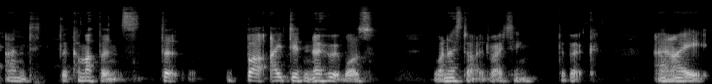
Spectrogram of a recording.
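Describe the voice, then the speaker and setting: A woman novelist talks through her writing process in an easygoing interview. Her voice sits low and carries a steady gravelly texture. She thinks aloud and often restarts phrases midway. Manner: thoughtful, with frequent restarts. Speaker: novelist guest. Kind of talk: casual interview chat.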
